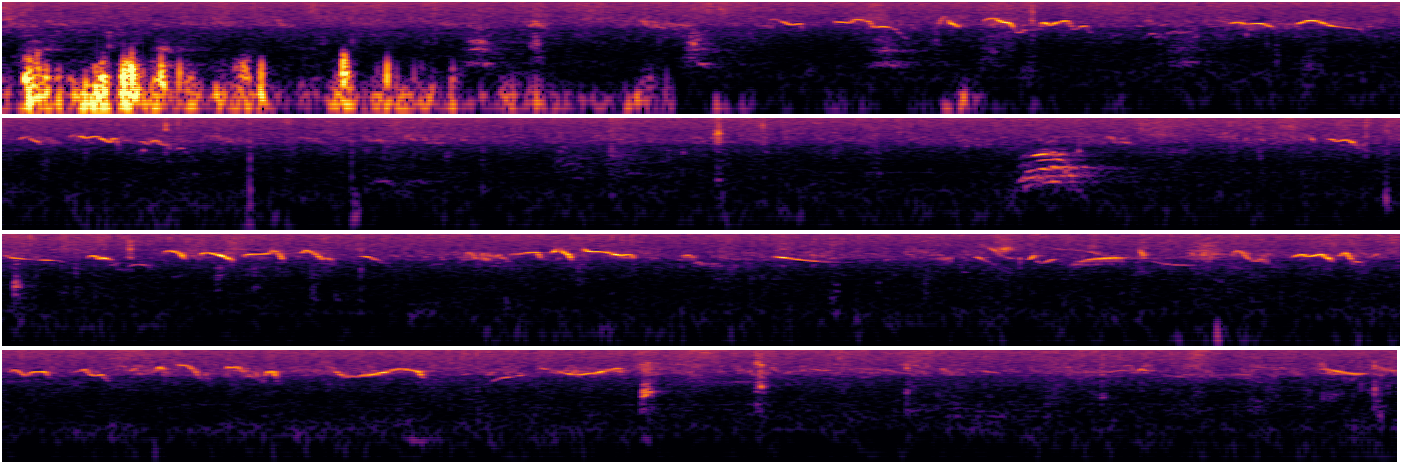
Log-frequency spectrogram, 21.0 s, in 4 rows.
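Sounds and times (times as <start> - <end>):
small birds twittering: 0.6 - 20.9.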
